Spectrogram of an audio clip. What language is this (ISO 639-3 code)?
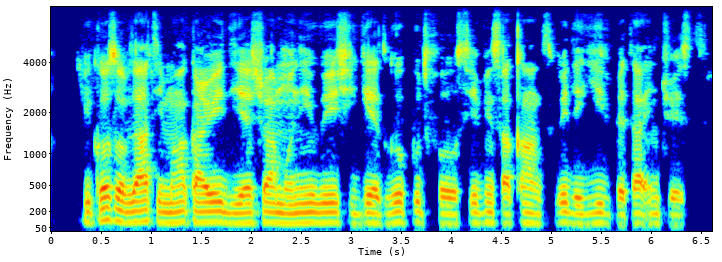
pcm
